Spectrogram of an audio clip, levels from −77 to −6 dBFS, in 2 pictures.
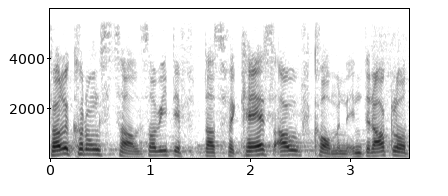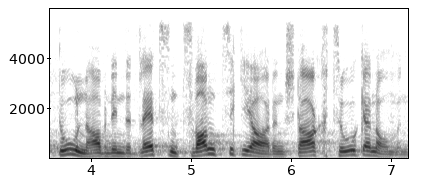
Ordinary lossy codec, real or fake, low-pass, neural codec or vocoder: none; real; 5.4 kHz; none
